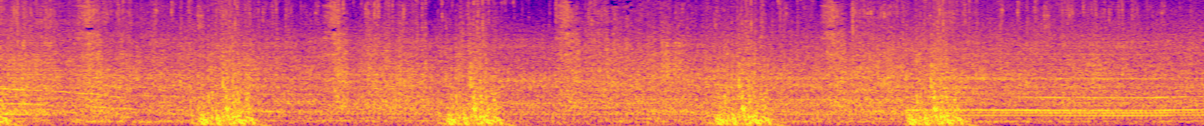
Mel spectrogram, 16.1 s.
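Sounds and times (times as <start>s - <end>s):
soil crusher grinding: 0.0s - 16.0s
heavy low rumble: 2.4s - 3.8s, 5.8s - 6.9s, 9.4s - 10.6s, 12.1s - 13.2s.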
